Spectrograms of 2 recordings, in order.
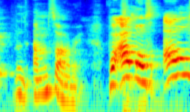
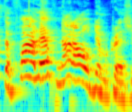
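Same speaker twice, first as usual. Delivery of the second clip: normal talking voice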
